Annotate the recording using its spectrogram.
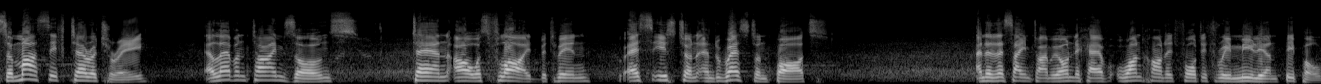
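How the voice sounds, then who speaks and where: Fairly slow speech in a Russian accent, with ordinary pitch variation and long, frequent pauses. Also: man, fairly high pitch for a man. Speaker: business consultant. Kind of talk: business presentation. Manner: halting, frequent uh fillers.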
